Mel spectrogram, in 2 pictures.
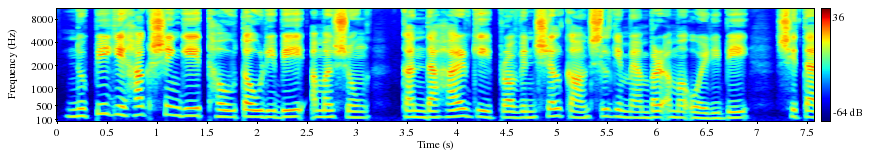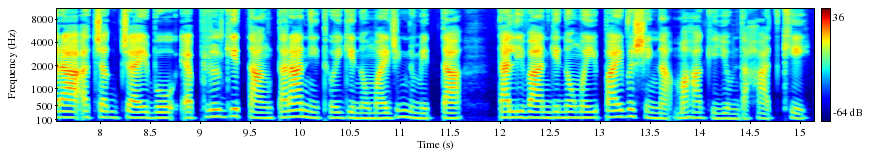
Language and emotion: Manipuri, neutral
